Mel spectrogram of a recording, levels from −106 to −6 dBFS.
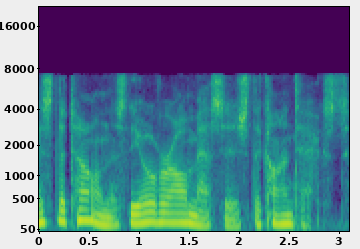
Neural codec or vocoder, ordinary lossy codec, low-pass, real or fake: none; MP3, 48 kbps; 7.2 kHz; real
